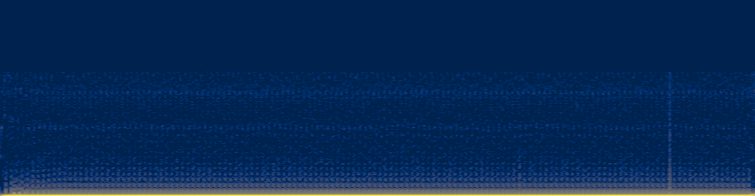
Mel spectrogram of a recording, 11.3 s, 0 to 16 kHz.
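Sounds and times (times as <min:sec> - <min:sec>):
modulated synth bass: 0:00.0 - 0:11.3.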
